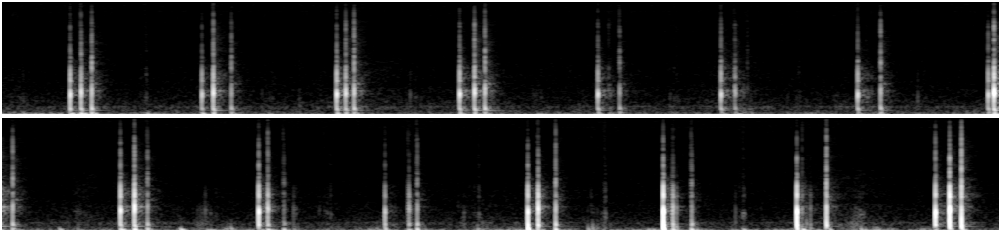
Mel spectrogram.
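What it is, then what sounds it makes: Plastic jar of peanuts with plastic lid. Fingertips tap the red plastic lid of a medium clear plastic jar full of peanuts, then the hand taps the jar's side. Quick clusters of two or three short, dry clicks come about once a second, each with a soft low thump and a bright, brief tick that dies away at once.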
